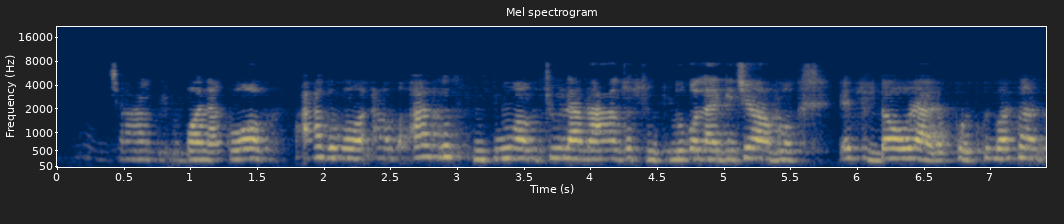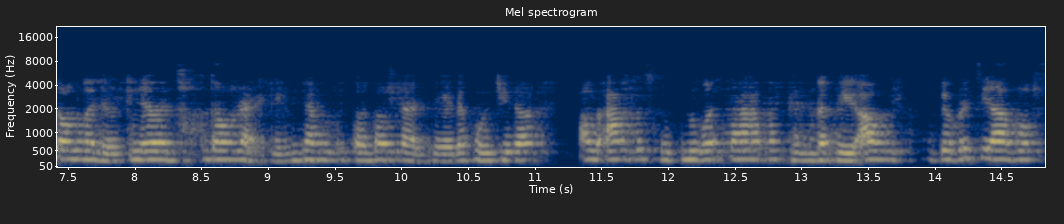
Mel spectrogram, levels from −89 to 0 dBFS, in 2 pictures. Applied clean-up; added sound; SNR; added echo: neural mask model DeepFilterNet 3.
